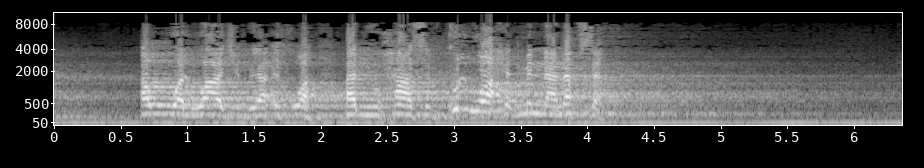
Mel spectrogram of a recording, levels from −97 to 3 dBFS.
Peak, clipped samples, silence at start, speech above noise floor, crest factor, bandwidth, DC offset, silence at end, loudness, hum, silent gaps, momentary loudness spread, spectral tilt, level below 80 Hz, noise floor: 0 dBFS; 0.2%; 0 s; 23 dB; 14 dB; 9.8 kHz; under 0.1%; 0 s; -11 LUFS; none; none; 20 LU; -4.5 dB/octave; -34 dBFS; -34 dBFS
